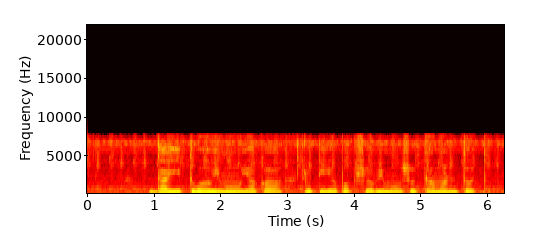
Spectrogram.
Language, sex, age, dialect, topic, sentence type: Marathi, male, 18-24, Southern Konkan, banking, statement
